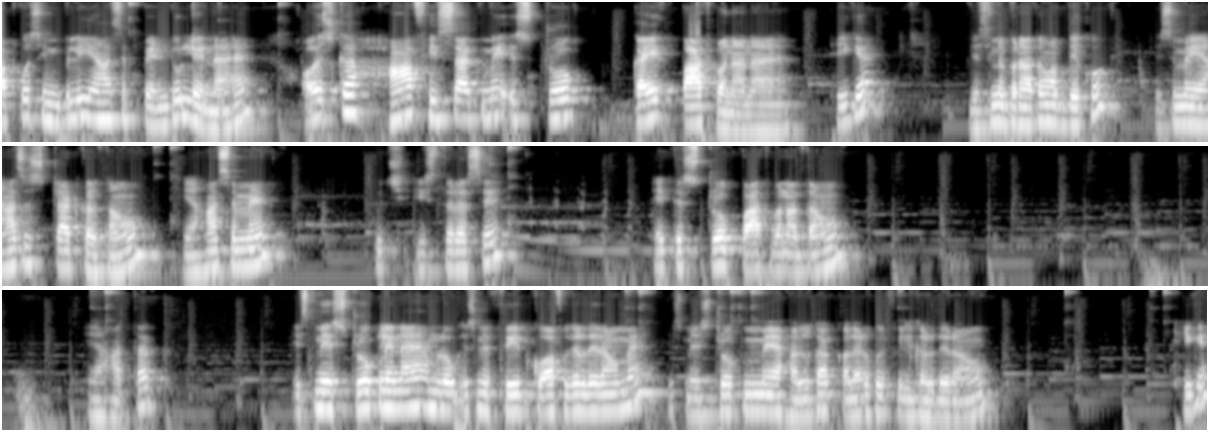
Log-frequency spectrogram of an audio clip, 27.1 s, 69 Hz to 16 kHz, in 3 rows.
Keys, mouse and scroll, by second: 0.7 click, 1.2 space, 1.4 click, 1.7 space, 6.3-6.7 scroll up 1, 6.9 alt+scroll up 1, 7.9 alt+scroll up 1, 10.0 click, 12.5 shift+click, 18.5 click, 22.6-26.5 drag.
